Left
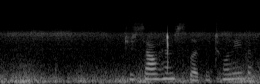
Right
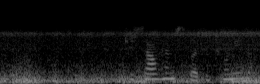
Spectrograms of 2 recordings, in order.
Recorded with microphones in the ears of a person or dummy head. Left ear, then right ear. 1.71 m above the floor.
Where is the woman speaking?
30° left (ahead or behind).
